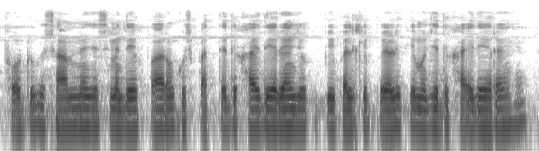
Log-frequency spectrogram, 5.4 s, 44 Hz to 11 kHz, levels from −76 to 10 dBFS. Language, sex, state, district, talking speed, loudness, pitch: Hindi, male, Uttar Pradesh, Lalitpur, 280 wpm, -17 LUFS, 105 Hz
